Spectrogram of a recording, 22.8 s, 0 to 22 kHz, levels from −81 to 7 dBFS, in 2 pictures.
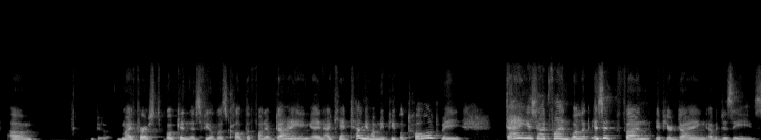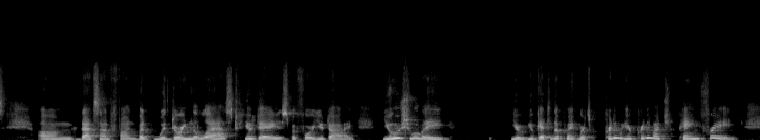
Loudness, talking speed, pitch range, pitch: -26 LUFS, 175 wpm, 195-310 Hz, 235 Hz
